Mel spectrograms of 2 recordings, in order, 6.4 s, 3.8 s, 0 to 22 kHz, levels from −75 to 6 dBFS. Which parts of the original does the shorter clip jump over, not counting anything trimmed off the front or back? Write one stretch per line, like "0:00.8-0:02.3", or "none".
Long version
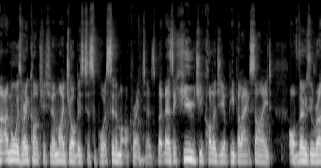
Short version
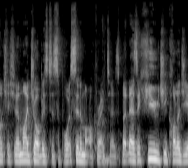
none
